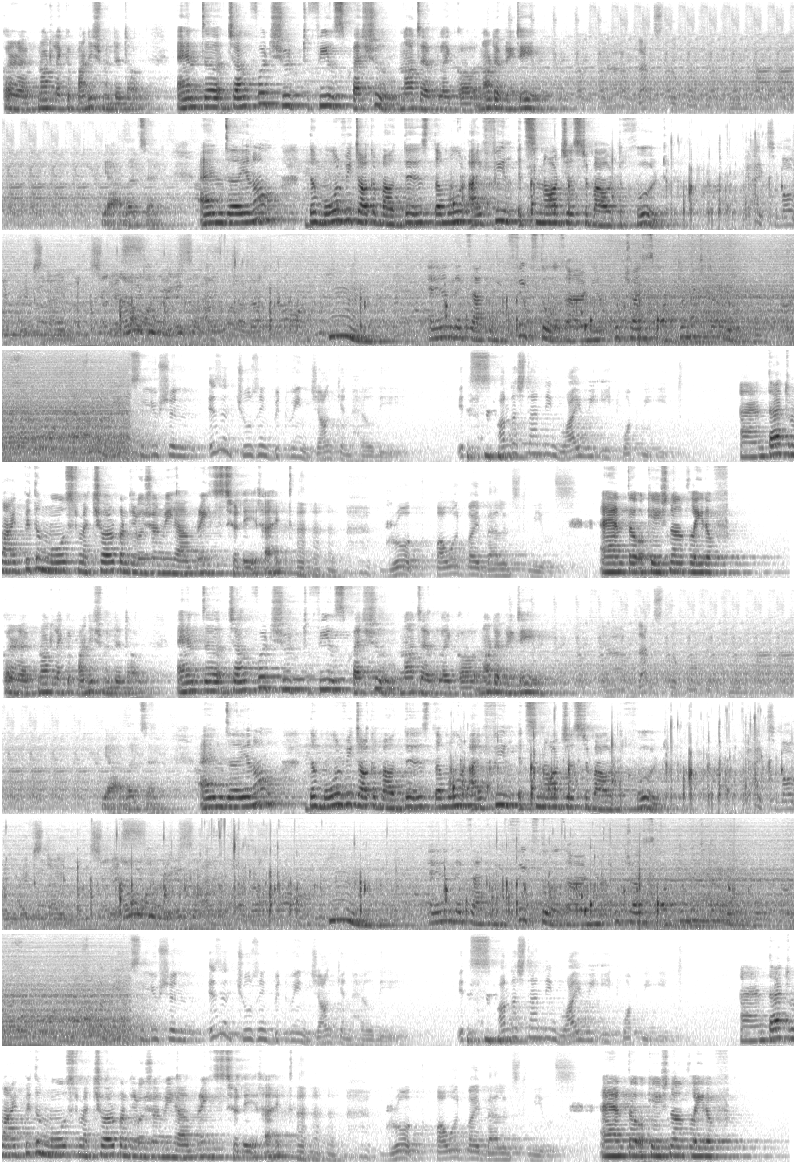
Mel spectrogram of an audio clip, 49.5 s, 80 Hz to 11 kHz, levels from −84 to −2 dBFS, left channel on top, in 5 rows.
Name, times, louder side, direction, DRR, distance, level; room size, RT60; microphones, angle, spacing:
voice 1, 0.0-1.8 2.2-6.8 11.1-18.2 23.6-29.4 35.5-36.0 38.9-43.2 46.7-48.7, left 2 dB, 60° left, 1.2 m, -30 dB
sound 1, 3.0-19.0, left 3 dB, 35° left, 1.0 m, -50 dB
voice 2, 7.5-9.5 19.2-23.2 30.7-34.7 35.4-38.0 43.3-44.8 45.0-46.8, equal, 5° left, 0.9 m, -45 dB
sound 2, 15.5-29.2, right 4 dB, 60° right, 0.9 m, -37 dB
sound 3, 19.8-31.3, left 2 dB, 85° left, 2.4 m, -36 dB
23.5 x 18.5 x 7.8 m
head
